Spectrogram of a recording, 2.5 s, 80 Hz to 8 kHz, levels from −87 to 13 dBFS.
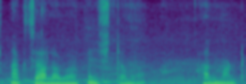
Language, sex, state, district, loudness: Telugu, female, Telangana, Nalgonda, -20 LUFS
